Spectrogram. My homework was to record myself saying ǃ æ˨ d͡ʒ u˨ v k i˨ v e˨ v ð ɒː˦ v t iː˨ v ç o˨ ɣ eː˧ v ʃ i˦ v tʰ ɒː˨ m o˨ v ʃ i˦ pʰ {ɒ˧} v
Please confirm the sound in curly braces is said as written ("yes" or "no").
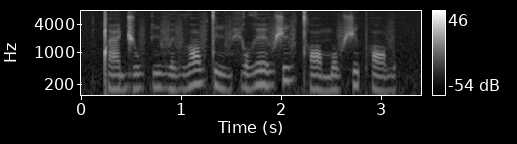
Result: yes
